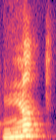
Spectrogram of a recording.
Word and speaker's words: nt: Entonces se escribía nt, se pronuncia nut.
